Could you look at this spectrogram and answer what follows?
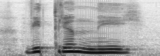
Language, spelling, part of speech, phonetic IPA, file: Ukrainian, вітряний, adjective, [ʋʲitʲrʲɐˈnɪi̯], Uk-вітряний.ogg
- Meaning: wind (attributive), wind-powered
